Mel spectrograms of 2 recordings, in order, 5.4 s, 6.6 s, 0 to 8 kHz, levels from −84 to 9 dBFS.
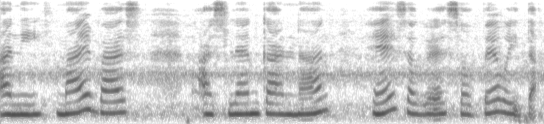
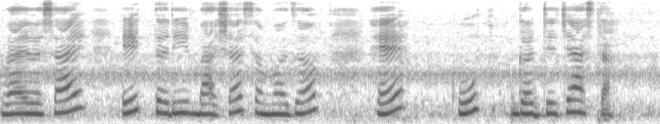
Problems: constant background noise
